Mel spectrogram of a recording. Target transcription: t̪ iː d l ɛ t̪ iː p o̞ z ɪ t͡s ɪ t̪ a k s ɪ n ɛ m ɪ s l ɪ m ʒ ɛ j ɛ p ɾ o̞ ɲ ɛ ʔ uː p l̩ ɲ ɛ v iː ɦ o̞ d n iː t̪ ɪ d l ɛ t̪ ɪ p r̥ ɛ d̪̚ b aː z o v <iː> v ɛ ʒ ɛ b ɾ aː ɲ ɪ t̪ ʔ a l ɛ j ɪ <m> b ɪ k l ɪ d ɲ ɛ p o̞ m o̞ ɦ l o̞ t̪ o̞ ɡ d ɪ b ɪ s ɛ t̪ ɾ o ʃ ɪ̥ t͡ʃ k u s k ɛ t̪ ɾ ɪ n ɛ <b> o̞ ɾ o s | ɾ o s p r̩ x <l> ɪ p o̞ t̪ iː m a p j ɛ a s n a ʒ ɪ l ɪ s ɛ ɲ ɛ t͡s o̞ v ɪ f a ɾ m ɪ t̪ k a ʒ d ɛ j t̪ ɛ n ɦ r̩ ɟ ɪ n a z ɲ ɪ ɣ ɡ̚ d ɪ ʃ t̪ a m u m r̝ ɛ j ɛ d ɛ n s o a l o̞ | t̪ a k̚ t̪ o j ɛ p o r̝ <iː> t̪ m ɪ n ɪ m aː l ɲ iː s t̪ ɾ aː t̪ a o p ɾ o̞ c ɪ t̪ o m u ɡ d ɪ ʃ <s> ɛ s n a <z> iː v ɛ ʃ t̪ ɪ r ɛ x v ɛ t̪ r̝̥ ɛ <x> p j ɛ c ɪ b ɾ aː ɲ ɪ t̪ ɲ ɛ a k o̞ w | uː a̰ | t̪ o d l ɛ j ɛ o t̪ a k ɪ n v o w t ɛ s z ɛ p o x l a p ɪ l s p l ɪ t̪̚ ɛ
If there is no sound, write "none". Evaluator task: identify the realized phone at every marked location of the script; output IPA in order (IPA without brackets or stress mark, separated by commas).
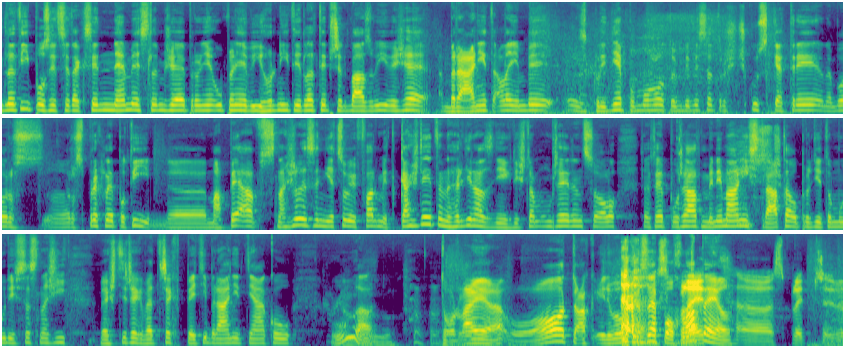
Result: iː, m, b, l, aː, s, ʒ, x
